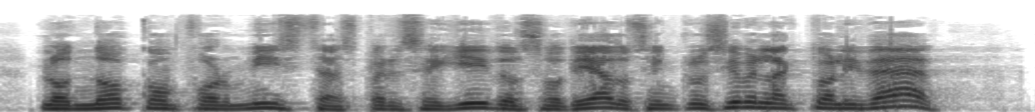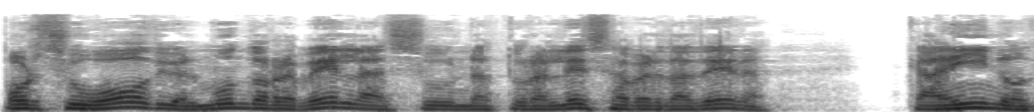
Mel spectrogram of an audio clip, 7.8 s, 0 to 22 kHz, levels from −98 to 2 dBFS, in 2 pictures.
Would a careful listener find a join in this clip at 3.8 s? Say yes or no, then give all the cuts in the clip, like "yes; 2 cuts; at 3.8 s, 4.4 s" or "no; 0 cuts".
yes; 1 cut; at 3.8 s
